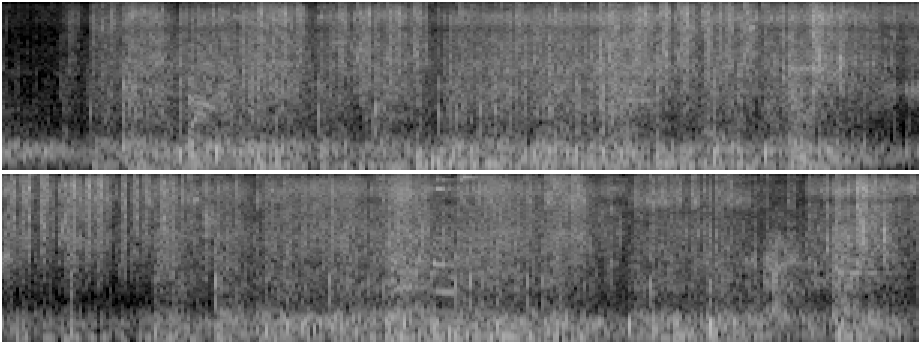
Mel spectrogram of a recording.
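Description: Gunshots crack in a fight.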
